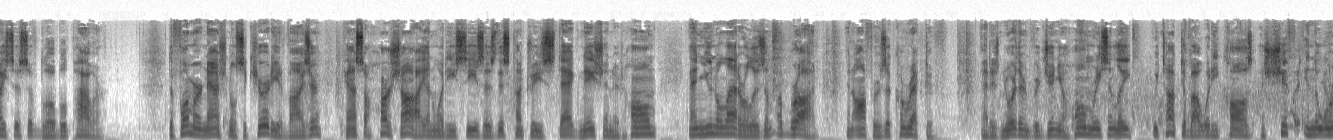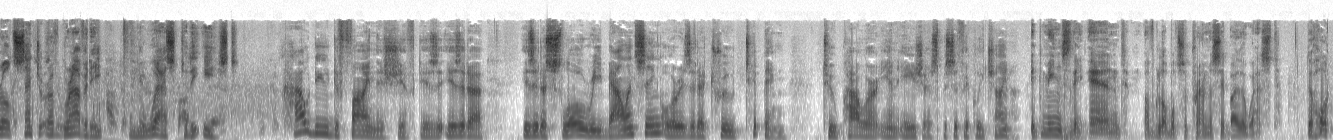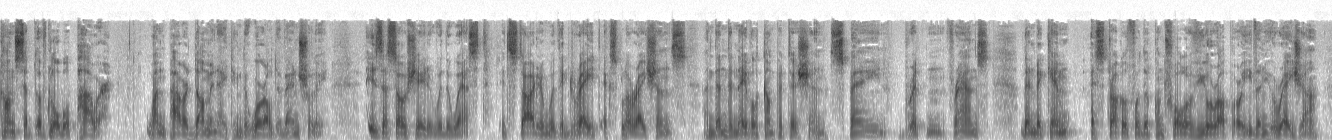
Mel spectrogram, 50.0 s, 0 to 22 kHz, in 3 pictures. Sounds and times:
Speech: 0.0s - 1.4s, 2.1s - 19.6s, 20.2s - 49.8s.

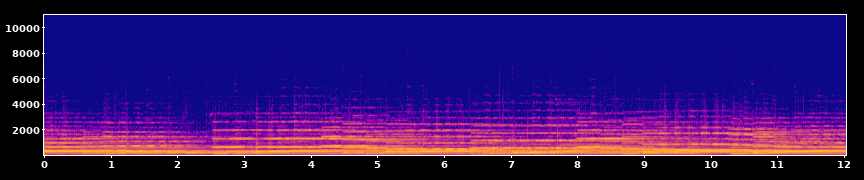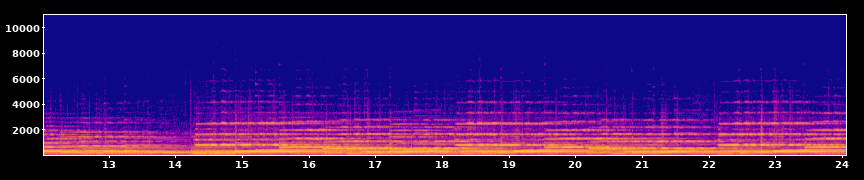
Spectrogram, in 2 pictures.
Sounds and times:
Music: 0.0s - 24.0s.

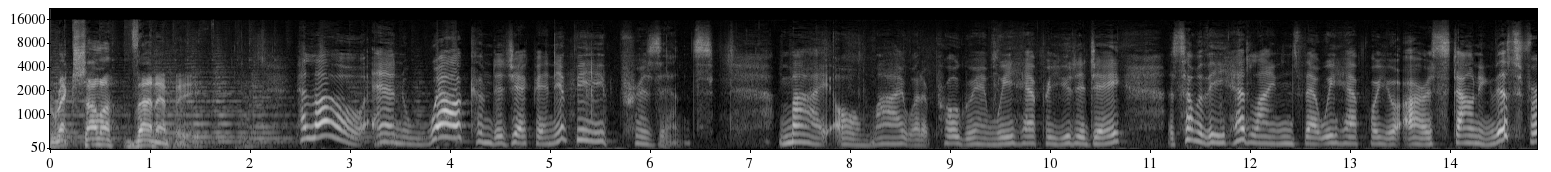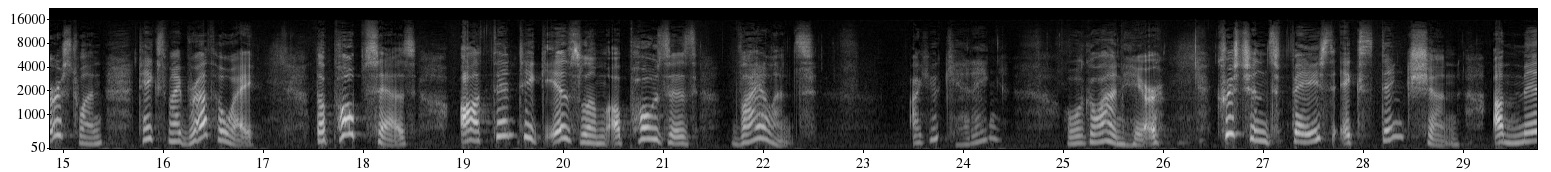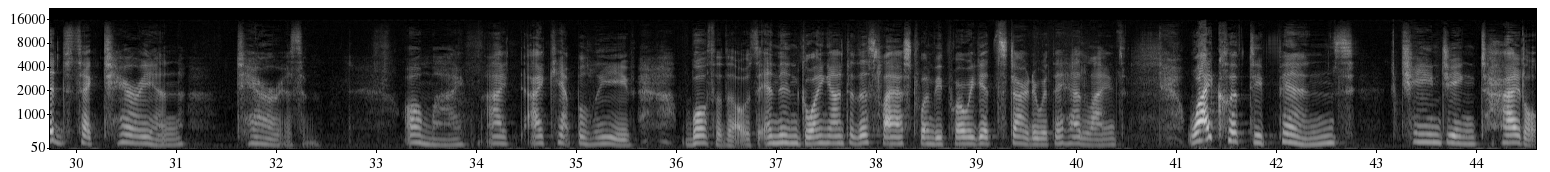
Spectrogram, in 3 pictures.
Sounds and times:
Speech: 0.0s - 1.5s, 23.5s - 24.4s.

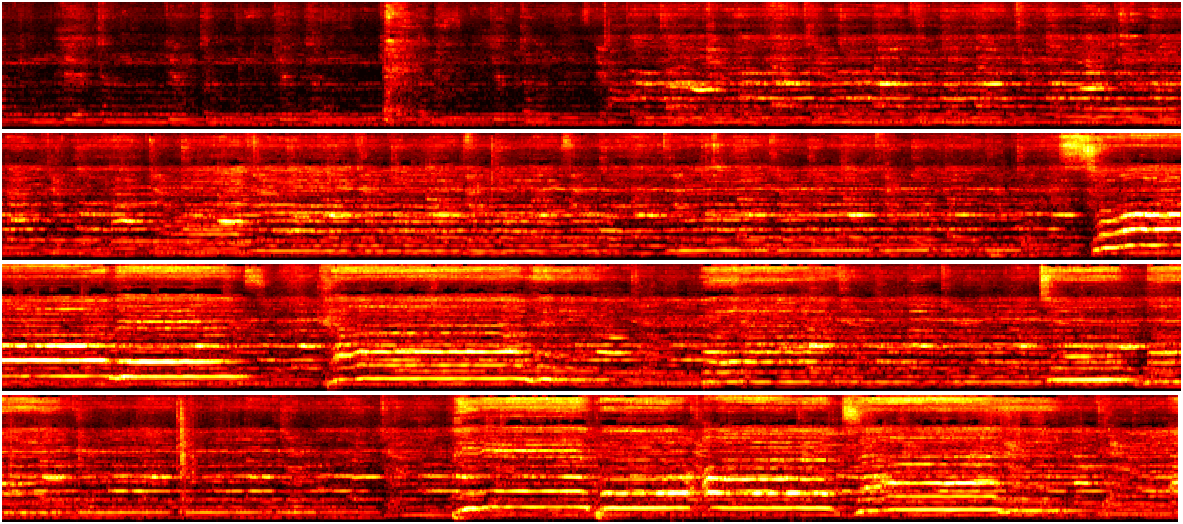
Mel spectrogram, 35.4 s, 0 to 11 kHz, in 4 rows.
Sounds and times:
Music: 0.0s - 35.3s.

